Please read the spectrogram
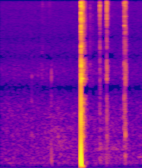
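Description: A single sharp metallic click about a second in, then a few faint ticks: a steel screw-pin shackle being picked up and handled.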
